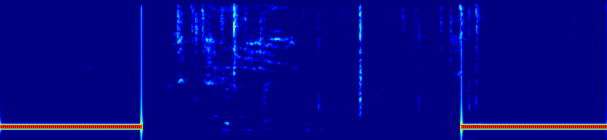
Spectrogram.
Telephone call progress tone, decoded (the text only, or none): ringback tone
